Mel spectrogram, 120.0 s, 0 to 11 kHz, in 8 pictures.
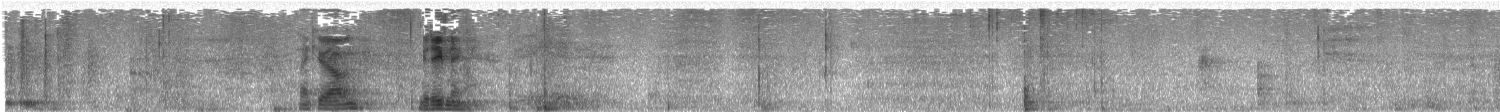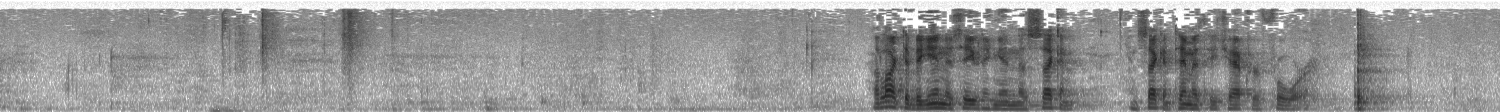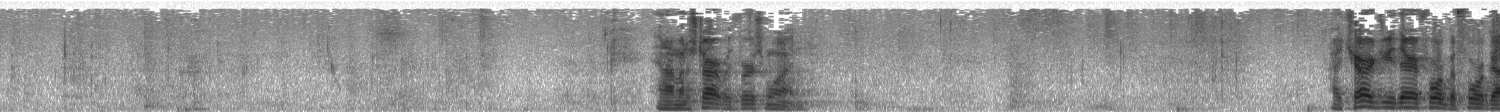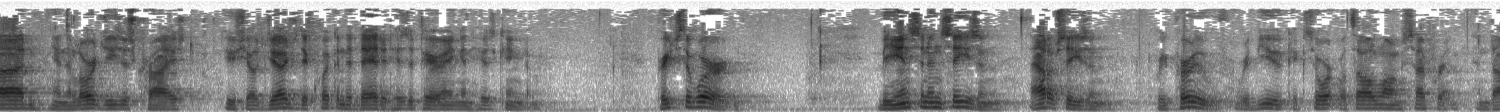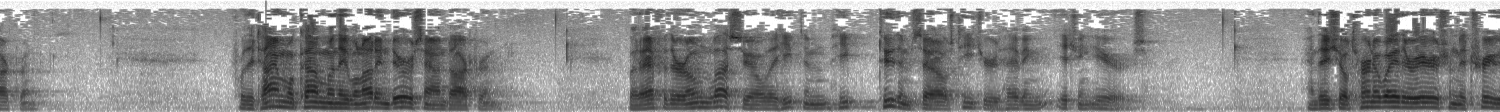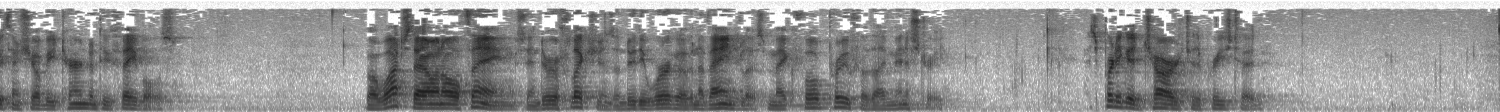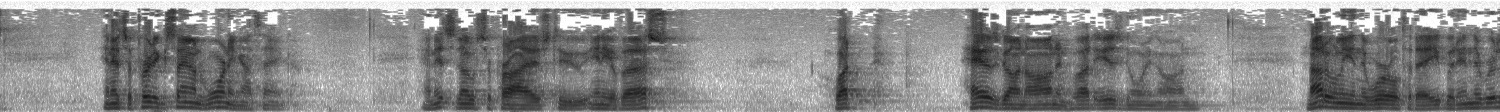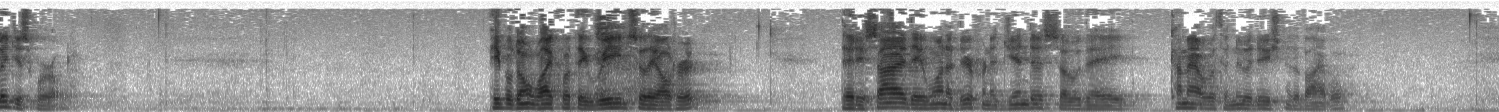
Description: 10/5/2003 Location: Temple Lot Local Event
